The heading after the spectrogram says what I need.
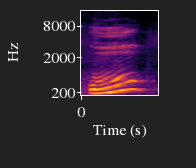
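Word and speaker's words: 五: five more minutes because in chinese five is pronounced ooh it's real fun to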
